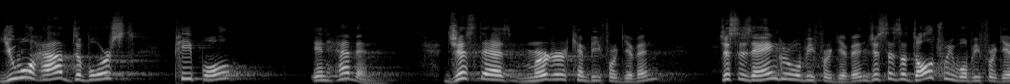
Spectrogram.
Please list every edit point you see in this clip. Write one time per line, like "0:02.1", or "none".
none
